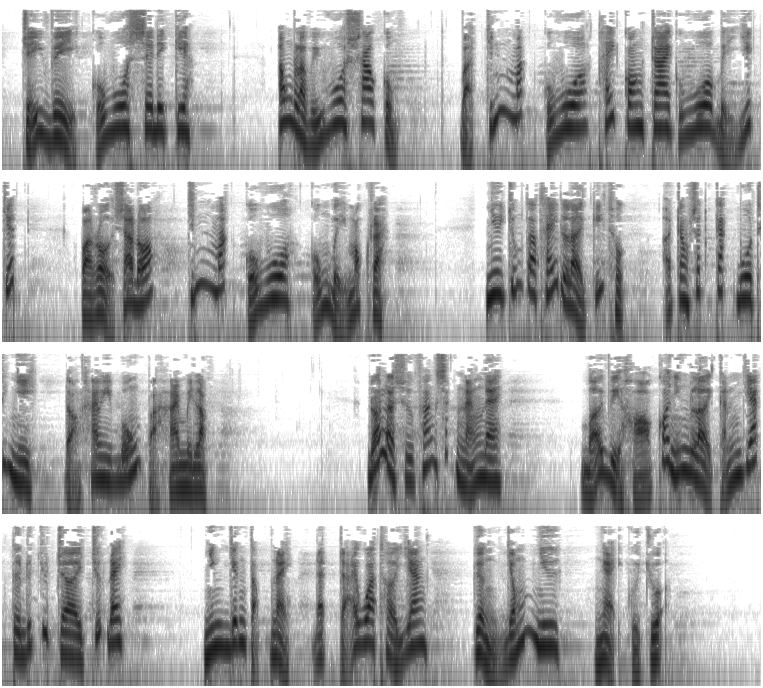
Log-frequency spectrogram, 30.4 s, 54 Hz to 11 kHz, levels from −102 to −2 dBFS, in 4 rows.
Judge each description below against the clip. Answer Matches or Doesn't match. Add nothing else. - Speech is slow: Doesn't match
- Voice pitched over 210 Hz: Doesn't match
